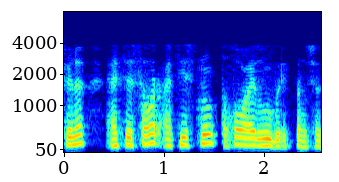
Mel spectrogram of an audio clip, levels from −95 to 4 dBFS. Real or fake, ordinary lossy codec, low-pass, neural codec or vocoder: fake; AAC, 16 kbps; 7.2 kHz; codec, 16 kHz, 0.5 kbps, FunCodec, trained on LibriTTS, 25 frames a second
